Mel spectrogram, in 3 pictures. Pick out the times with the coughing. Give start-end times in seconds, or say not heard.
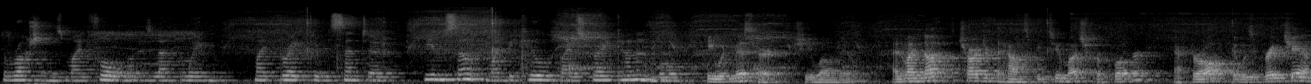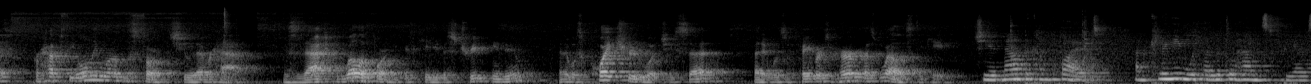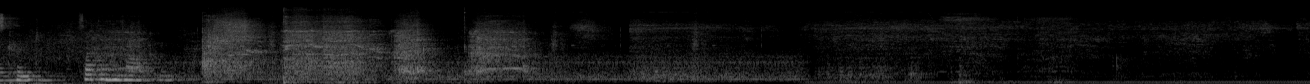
not heard.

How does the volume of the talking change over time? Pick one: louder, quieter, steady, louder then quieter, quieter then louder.
steady.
